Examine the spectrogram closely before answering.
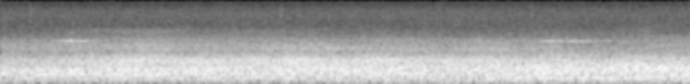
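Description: Steady low rushing background noise with no single clear source. A faint short high note sounds twice, once early and once about four seconds in.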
